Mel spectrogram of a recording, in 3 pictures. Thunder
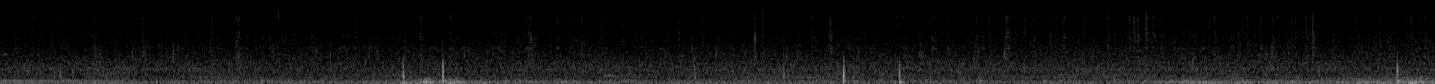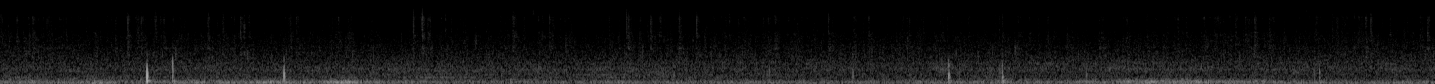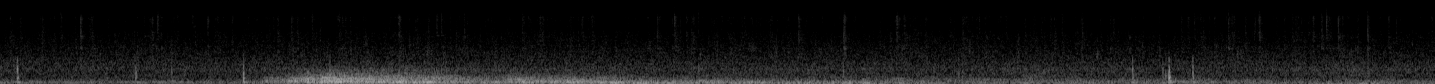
0:31.3 0:36.6

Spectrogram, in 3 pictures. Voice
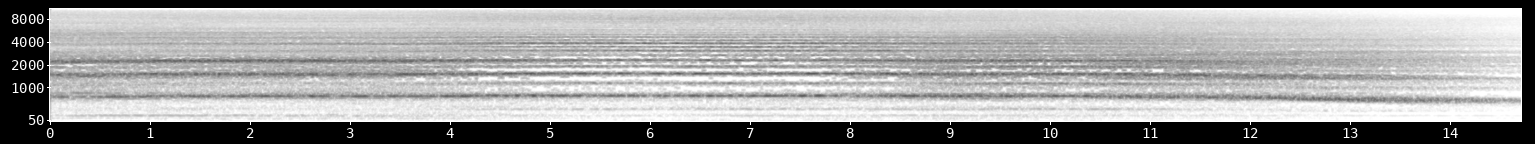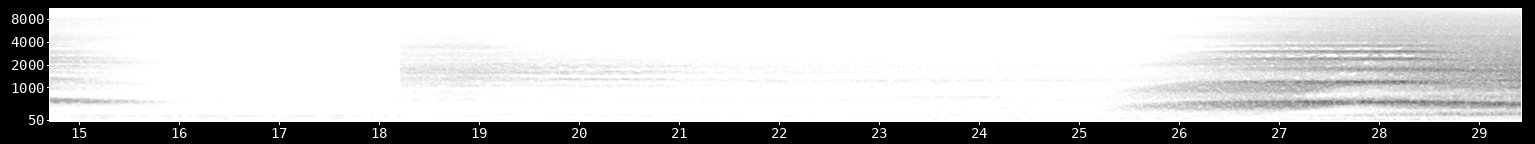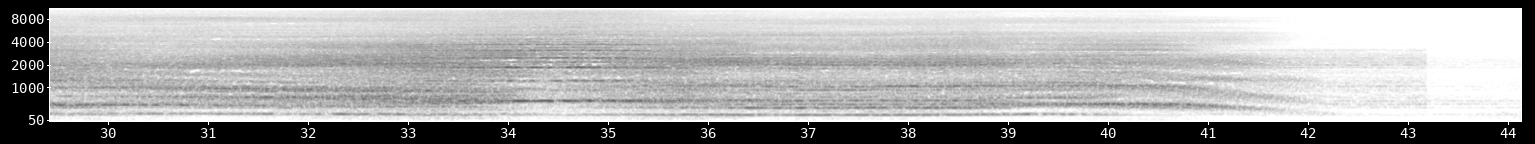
0:25.8 0:41.9

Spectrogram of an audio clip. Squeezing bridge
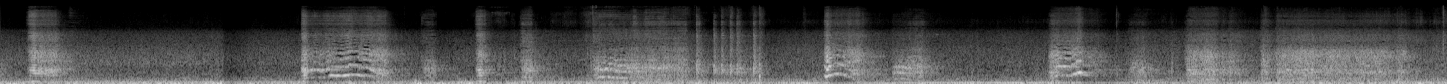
0:03.0 0:14.4

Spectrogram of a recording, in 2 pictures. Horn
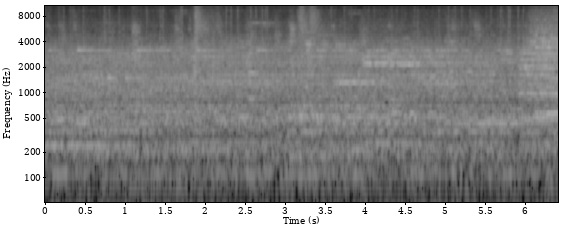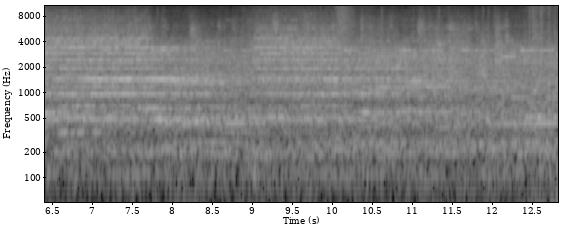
0:05.8 0:11.5

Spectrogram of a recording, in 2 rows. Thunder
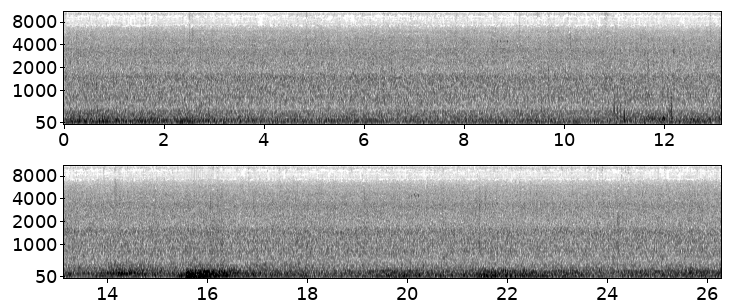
0:13.9 0:17.6

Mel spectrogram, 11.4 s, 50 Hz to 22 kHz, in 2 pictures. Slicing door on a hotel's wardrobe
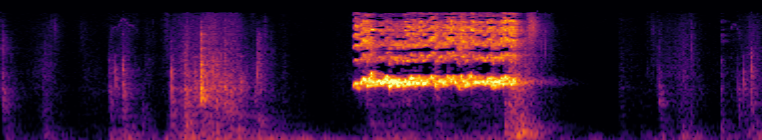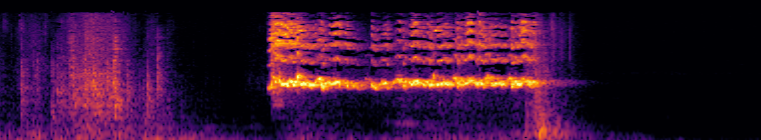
0:05.0 0:07.2

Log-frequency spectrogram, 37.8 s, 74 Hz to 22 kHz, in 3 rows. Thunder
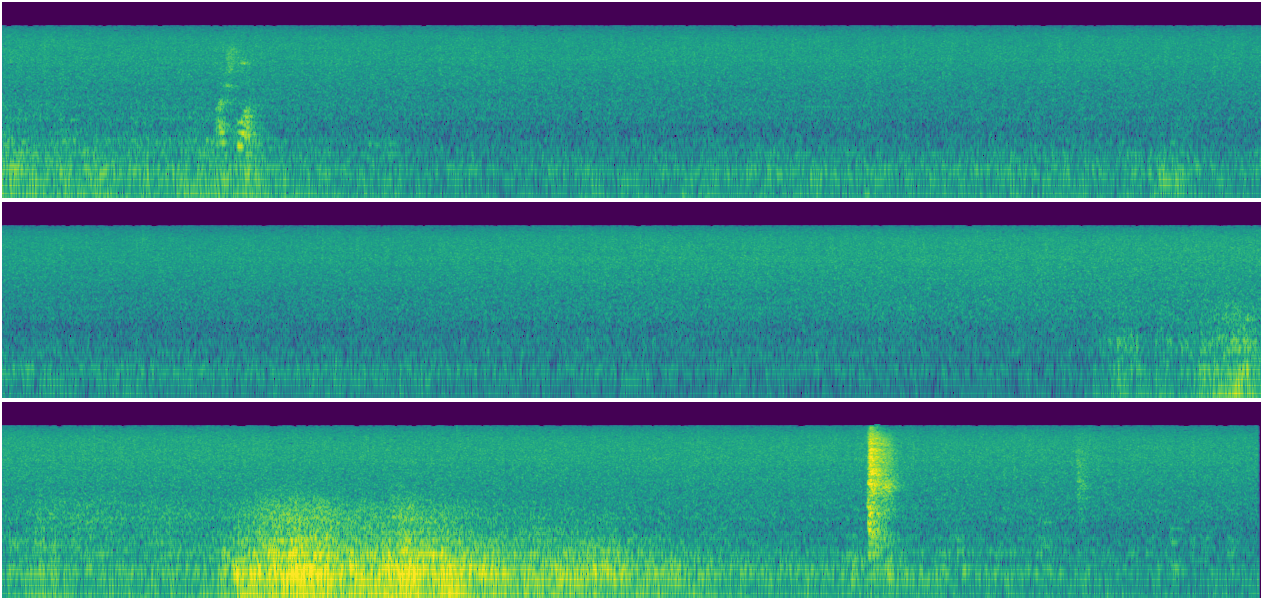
0:00.0 0:04.1, 0:23.6 0:37.0

